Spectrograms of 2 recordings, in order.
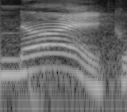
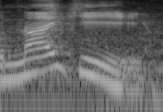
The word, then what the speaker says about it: Nike: company that would be nike or nike nike or nike depending where you're from i pronounce it but the spelling is the same number two name the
